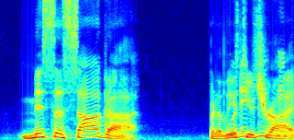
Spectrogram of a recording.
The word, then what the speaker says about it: Mississauga: failed I also met Miller fail it is pronounced Mississauga but at least you try it was mississagua Mississauga pronounced Toronto Toronto got like Wayzata yeah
